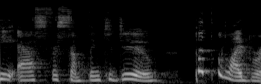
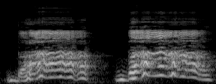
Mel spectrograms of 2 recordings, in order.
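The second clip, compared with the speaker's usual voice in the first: loud laughing baa; bleating goat; 5 semitones higher, 6 dB louder than usual. Acted. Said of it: "all she heard was".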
